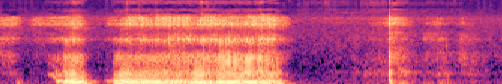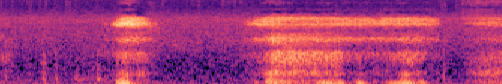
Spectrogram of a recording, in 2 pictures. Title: Dachshund Teddy snoring on the sofa #TeddyTheDachshund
